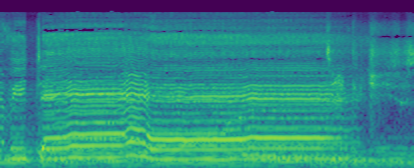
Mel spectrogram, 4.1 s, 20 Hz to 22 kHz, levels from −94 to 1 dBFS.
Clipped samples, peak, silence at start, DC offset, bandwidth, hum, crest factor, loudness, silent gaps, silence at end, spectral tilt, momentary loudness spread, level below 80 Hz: under 0.1%; -4 dBFS; 0 s; under 0.1%; 16.5 kHz; none; 14 dB; -16 LUFS; none; 0 s; -2.5 dB/octave; 8 LU; -48 dBFS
